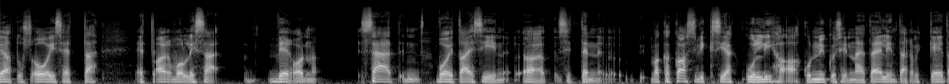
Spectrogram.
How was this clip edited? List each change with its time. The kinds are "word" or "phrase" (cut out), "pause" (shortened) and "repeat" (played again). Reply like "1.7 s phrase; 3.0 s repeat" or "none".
1.5 s word; 4.2 s word; 5.6 s word; 6.5 s word; 7.3 s word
